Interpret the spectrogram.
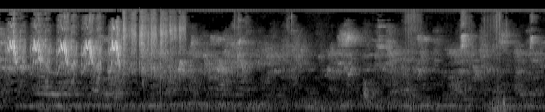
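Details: Sunbird song for drawing out rival birds: a rapid run of five bright, high ticking notes about three per second, then the voice fades into a dense hiss of softer chirps and low room rumble.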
